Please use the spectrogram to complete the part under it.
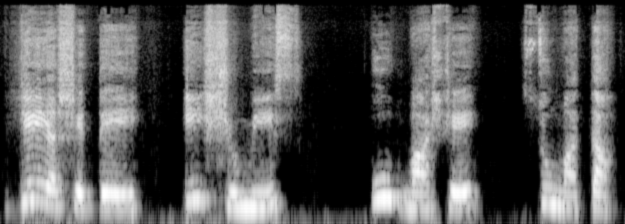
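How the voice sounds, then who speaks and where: A woman modelling sentences for a language lesson, enunciating each phrase clearly and evenly. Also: fairly high pitch, drawn-out words. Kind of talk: slow model repetitions of sentences.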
